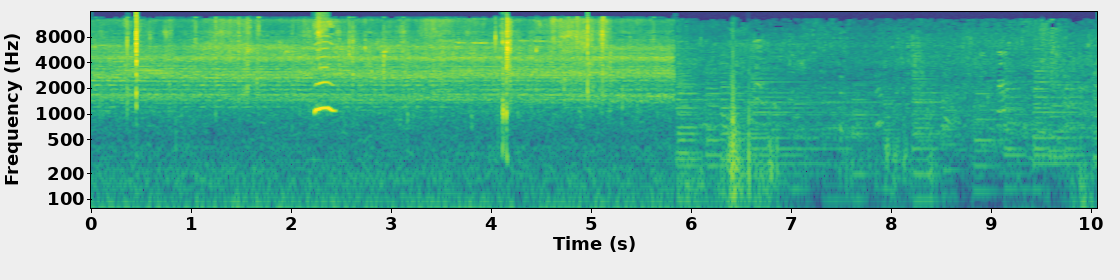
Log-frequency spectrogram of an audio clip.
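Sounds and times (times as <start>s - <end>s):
baby monkey coo call: 2.2s - 2.6s.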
